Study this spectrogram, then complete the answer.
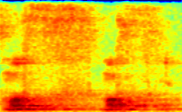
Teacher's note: Bibir bawah menyentuh ujung gigi seri atas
